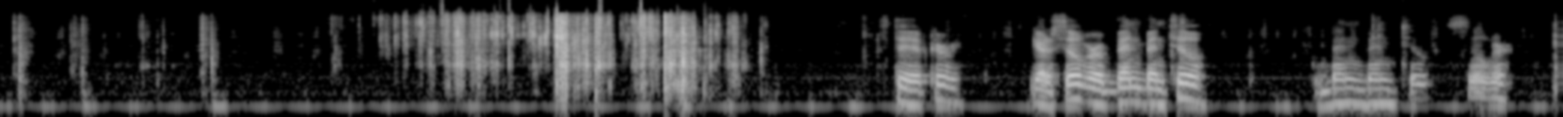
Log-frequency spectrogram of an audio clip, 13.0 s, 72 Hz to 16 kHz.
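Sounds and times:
cards and wrapper crackling: 0:03.1 - 0:06.4.

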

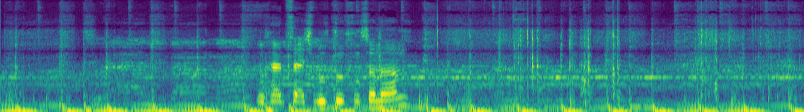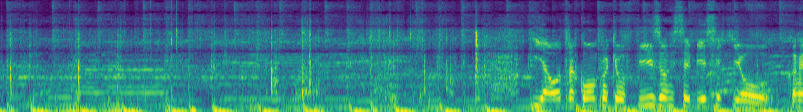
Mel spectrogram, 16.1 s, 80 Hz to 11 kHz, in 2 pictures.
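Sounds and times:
electronic dance music in car: 0:00.0 - 0:16.0.

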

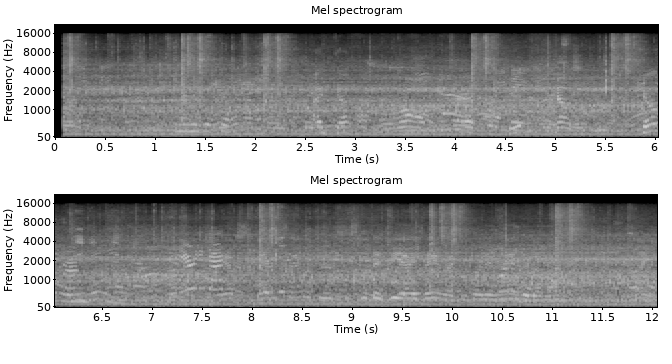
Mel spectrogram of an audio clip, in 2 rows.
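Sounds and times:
electric motors humming: 0:00.1 - 0:12.0
people chatting: 0:00.1 - 0:12.0.

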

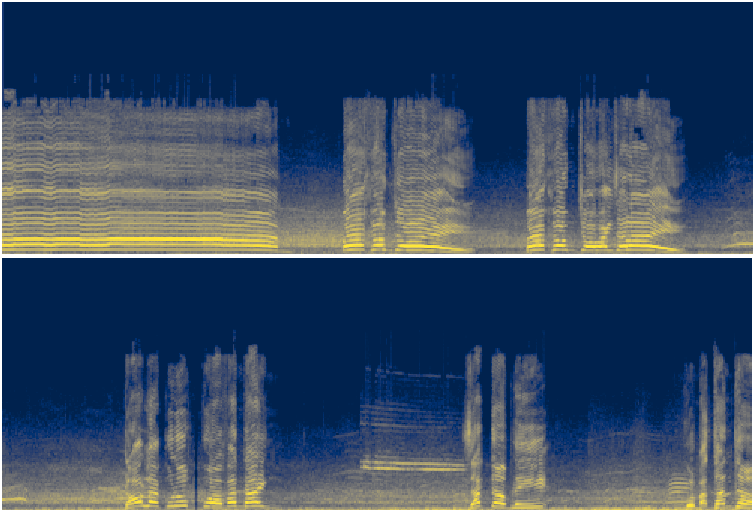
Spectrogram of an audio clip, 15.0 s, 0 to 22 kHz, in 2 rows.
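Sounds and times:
commentator shouting: 0:00.0 - 0:06.8.

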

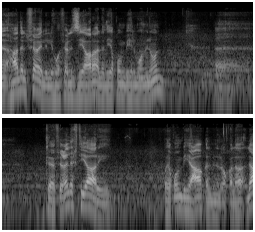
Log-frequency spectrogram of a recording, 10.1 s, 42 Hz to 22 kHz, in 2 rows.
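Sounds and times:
man speaking: 0:00.0 - 0:03.3, 0:04.2 - 0:05.2, 0:05.9 - 0:07.2, 0:08.2 - 0:10.0.

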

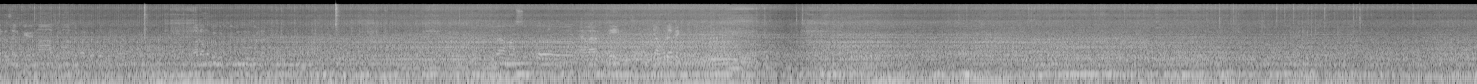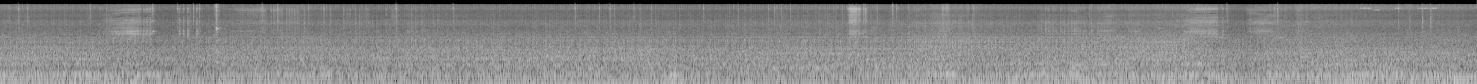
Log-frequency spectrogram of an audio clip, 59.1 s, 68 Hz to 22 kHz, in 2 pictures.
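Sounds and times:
bus engine rumbling: 0:00.0 - 0:59.0
brake hiss: 0:46.4 - 0:47.0.

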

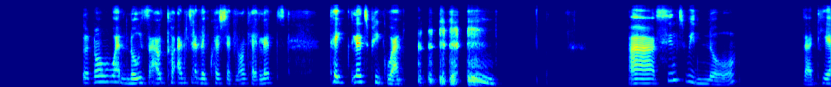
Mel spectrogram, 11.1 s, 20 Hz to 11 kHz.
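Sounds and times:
woman clearing her throat: 0:05.6 - 0:06.6.

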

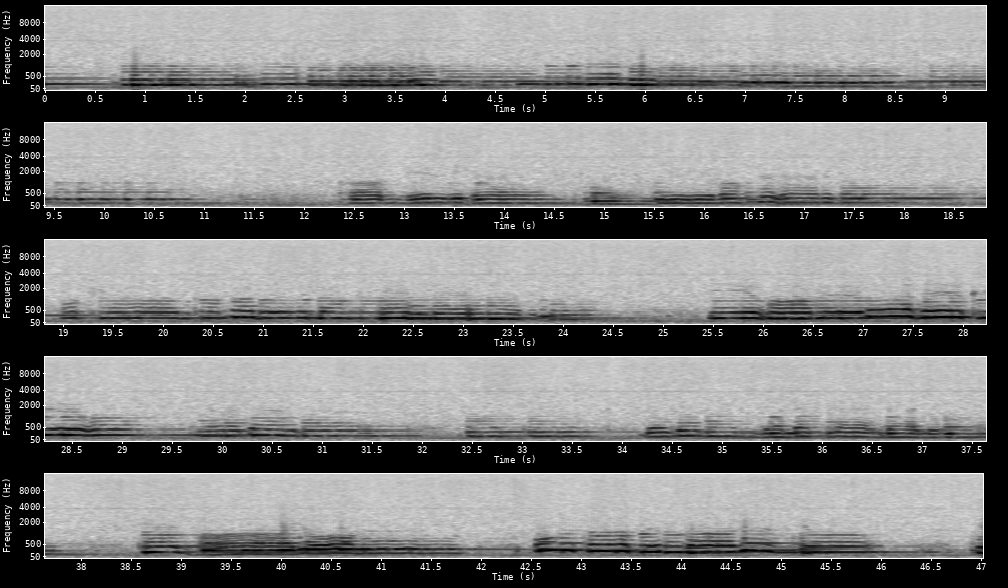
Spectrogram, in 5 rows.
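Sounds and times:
man singing: 0:00.0 - 0:10.7, 0:12.4 - 0:24.5, 0:25.4 - 0:37.8, 0:38.6 - 0:47.0
oud playing: 0:00.0 - 0:47.0.

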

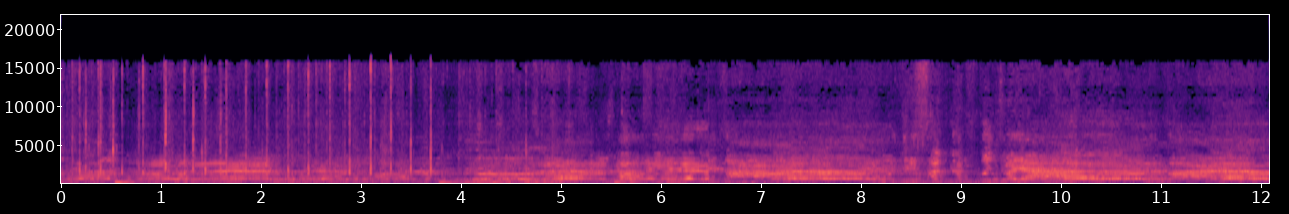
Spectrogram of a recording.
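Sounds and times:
crowd of men shouting in chorus: 0:00.0 - 0:12.0.

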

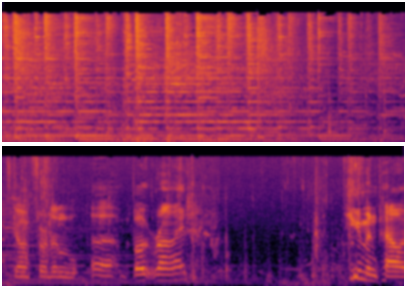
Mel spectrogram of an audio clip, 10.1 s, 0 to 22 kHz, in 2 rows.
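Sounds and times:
acoustic guitar music: 0:00.0 - 0:07.8.

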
